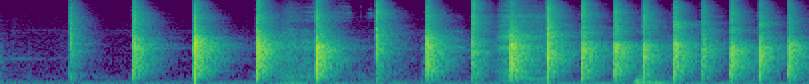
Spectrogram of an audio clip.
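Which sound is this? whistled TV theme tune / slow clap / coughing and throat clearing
slow clap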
